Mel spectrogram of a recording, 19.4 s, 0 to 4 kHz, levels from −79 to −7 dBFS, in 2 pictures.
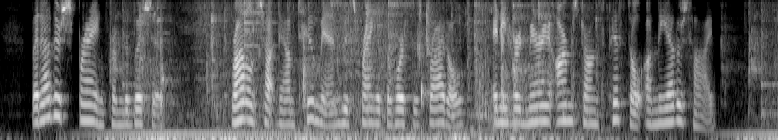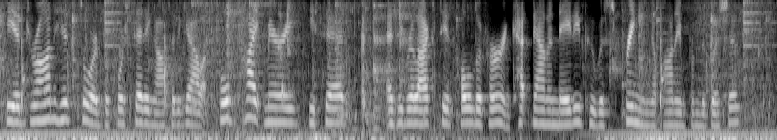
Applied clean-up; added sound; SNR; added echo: none; Cutlery, silverware / Dishes, pots, and pans; 7 dB; none.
